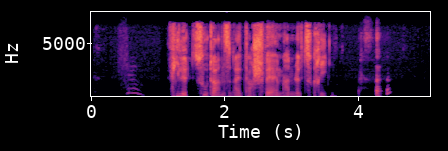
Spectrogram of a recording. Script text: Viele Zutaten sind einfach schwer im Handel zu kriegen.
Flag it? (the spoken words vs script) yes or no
no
